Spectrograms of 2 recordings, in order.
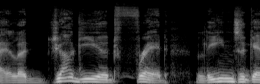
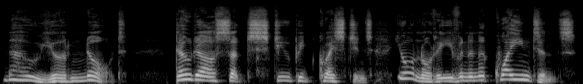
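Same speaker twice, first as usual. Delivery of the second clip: put-on snippy girl; 9 semitones higher than usual. A narrator's reading. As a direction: brush him off like a cross child. Girl rebuffing the monster.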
